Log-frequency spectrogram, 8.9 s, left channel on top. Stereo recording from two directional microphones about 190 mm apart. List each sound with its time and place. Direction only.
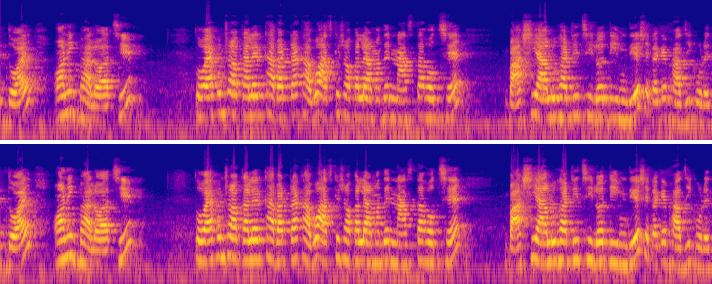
0.1 s a woman's voice: 35° right (ahead or behind)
